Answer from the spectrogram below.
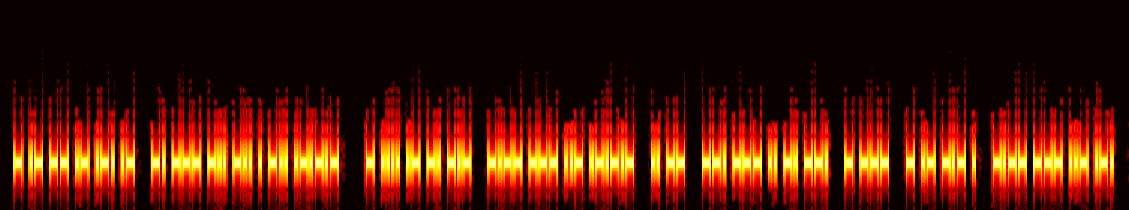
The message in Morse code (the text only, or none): TAMARA NODDED. THANK YOU. IM GOING TO TAKE YOUR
